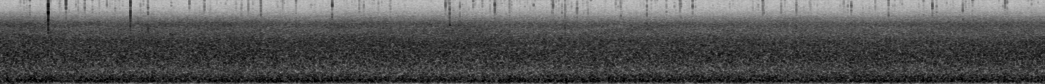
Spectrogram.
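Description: Campfire of split logs burning: frequent sharp crackles and pops over a steady rushing noise, with one louder pop about half a second in.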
